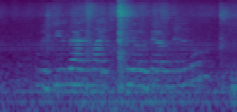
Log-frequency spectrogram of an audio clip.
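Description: A voice speaking indistinctly, with one sharp tap a little past halfway.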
